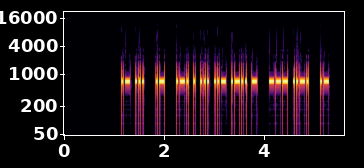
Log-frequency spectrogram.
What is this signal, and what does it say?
Morse code, heard as a keyed tone, about 34 wpm, 700 Hz. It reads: AS A RESULT OF A
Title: Sets of 5 Words Encore 35wpm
